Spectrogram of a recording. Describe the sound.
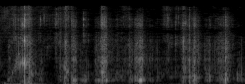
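Cookies are crunched and chewed in a few loud, crisp bursts of crackling bites, with quieter mastication between them.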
